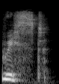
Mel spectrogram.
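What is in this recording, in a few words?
"wrist", English, British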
